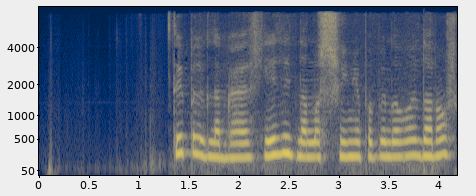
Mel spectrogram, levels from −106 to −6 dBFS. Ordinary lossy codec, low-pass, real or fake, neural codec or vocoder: AAC, 32 kbps; 7.2 kHz; fake; codec, 16 kHz, 1 kbps, X-Codec, HuBERT features, trained on LibriSpeech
